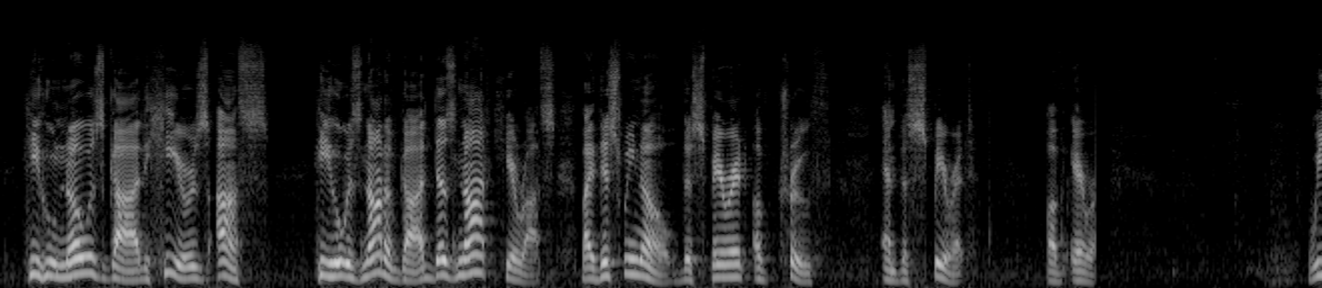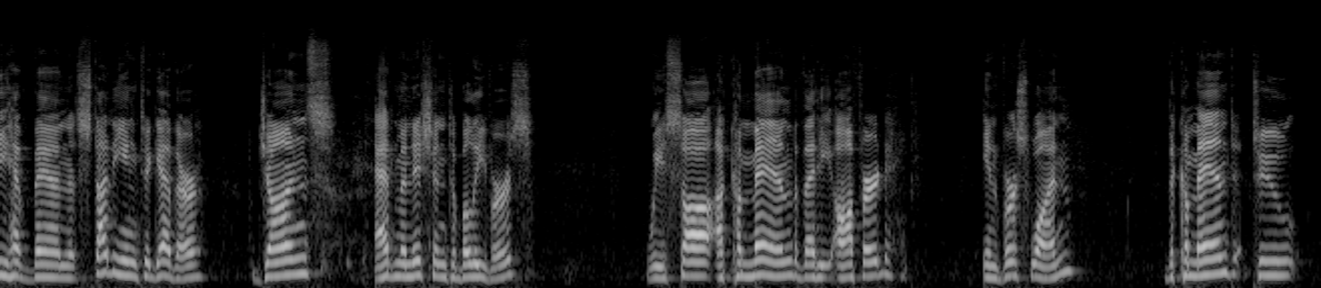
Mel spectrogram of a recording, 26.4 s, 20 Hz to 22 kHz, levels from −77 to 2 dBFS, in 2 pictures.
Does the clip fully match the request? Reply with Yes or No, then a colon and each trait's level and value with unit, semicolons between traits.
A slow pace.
Yes: slow, 115 wpm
